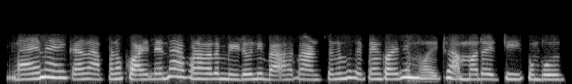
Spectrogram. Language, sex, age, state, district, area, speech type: Odia, female, 30-45, Odisha, Bhadrak, rural, conversation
